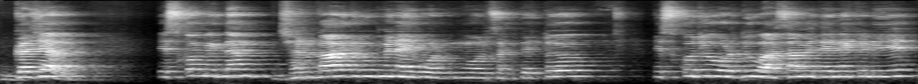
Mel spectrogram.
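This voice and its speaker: A male Hindi teacher giving a board lesson for exam students, asking rhetorical questions and repeating example words slowly. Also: very high-pitched. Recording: very echoey room, mic far off.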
